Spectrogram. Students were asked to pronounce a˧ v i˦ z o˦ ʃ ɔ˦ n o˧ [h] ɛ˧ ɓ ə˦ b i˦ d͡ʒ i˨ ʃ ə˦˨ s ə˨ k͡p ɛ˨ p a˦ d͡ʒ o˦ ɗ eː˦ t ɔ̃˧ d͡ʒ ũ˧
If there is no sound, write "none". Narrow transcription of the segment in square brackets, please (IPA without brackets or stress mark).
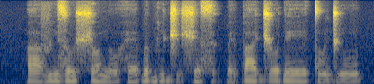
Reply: h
